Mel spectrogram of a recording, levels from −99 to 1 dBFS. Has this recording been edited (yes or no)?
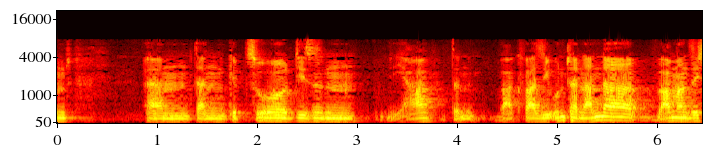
no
